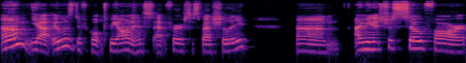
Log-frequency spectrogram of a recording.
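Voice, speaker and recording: A woman speaks in a normal speaking voice, fairly low in pitch and at a fairly slow pace, on a very clean recording with a silent background. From Southern California. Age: 20s. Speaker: racing driver. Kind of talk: casual interview.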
